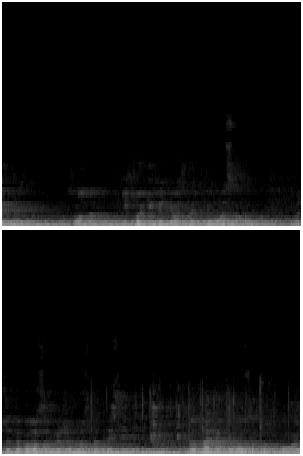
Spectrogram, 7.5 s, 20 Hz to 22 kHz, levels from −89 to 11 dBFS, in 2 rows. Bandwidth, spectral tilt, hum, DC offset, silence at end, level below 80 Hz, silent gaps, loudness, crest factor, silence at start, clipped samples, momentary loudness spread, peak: 5.8 kHz; -11 dB/octave; none; under 0.1%; 0 s; -62 dBFS; none; -37 LUFS; 16 dB; 0 s; under 0.1%; 7 LU; -20 dBFS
